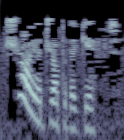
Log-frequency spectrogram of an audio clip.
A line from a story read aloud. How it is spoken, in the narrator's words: said Betty soothingly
